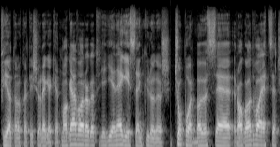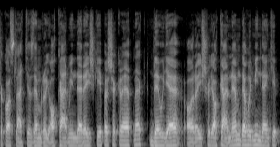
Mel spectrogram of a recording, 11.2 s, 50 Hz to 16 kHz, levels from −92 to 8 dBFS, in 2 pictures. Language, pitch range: Hungarian, 90-110 Hz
